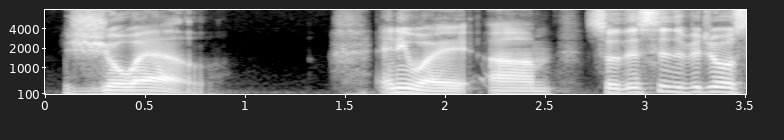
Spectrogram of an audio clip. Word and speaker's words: Yoel: Okay, so first I thought Yoel Romero's on the card. I believe it's pronounced Joel.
